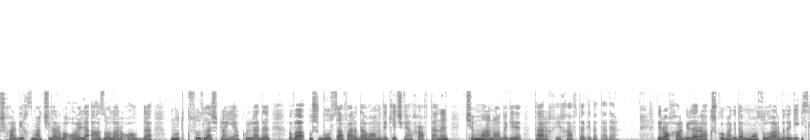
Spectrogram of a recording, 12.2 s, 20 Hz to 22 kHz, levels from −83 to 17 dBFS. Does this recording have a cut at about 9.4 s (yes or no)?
yes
